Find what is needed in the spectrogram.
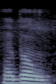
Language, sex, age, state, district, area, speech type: Odia, male, 18-30, Odisha, Balasore, rural, spontaneous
